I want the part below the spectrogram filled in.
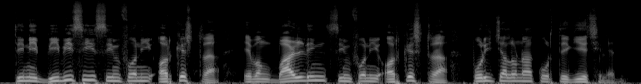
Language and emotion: Bengali, neutral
